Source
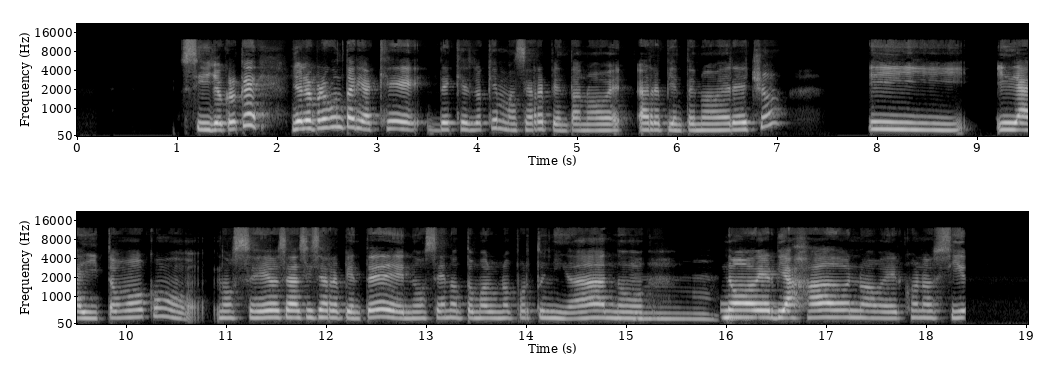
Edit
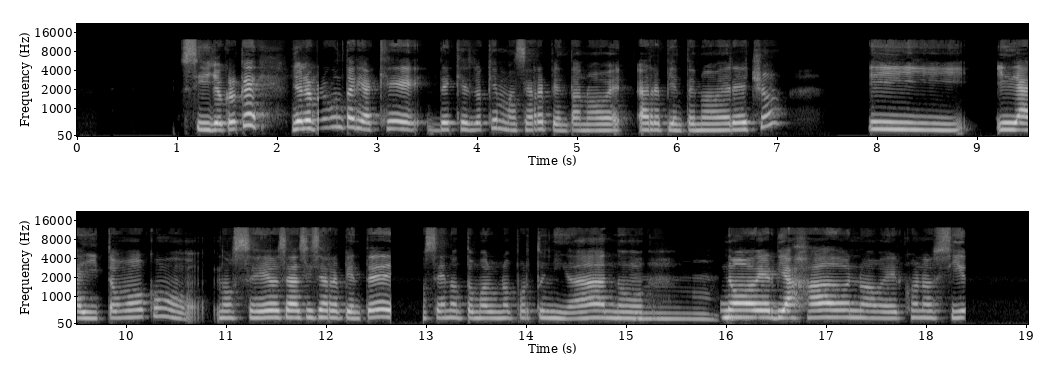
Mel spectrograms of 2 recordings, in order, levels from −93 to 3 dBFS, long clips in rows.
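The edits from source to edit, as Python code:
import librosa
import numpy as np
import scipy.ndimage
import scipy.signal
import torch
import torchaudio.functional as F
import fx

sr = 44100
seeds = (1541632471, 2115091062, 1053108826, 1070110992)

y = fx.edit(x, sr, fx.fade_in_span(start_s=2.41, length_s=0.54, curve='qsin'),
    fx.room_tone_fill(start_s=12.64, length_s=0.33), tone=tone)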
